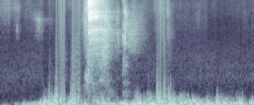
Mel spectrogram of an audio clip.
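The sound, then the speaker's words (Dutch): A golf driver swings and strikes the ball in a long-distance drive attempt, with a sharp, loud crack and a brief airy whoosh, followed by a couple of fainter snaps over a steady low outdoor rumble. “Flinke klap”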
